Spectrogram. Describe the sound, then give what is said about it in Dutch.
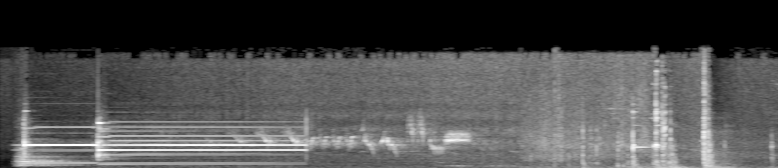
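A doorbell at the large wooden gate of a square farmhouse by a churchyard sounds a clear two-note ding-dong chime, loud, ringing out for about two seconds, then birds chirp outdoors over faint rustling and ambient noise. “Op goed geluk bel ik aan.”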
